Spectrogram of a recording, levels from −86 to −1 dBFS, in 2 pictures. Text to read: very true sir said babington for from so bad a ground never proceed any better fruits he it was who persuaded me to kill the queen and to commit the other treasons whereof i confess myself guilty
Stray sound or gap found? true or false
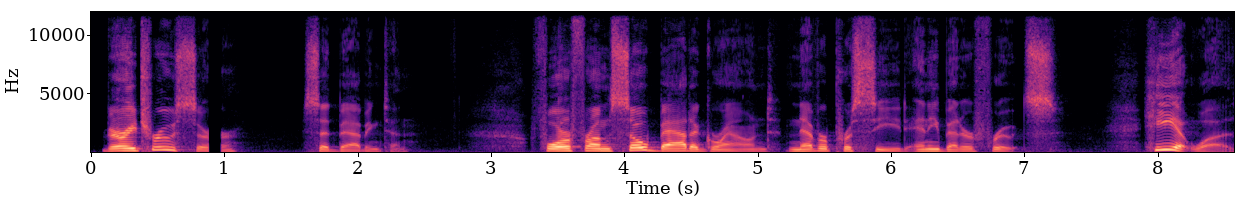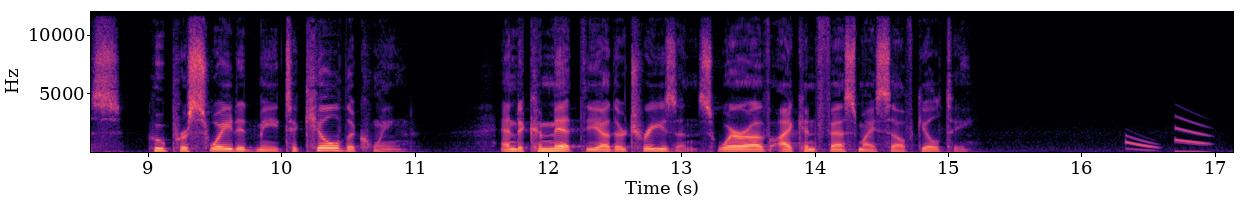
true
